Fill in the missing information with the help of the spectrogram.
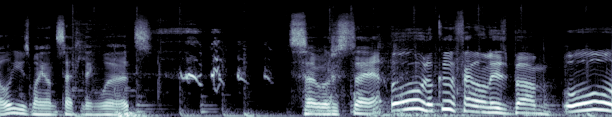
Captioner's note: laugh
